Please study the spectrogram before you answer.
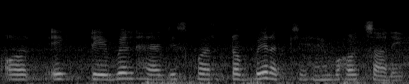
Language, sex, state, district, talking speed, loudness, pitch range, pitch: Hindi, female, Uttar Pradesh, Budaun, 175 wpm, -37 LUFS, 225-245 Hz, 235 Hz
